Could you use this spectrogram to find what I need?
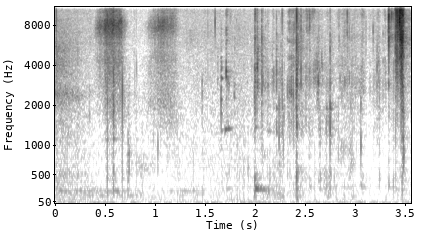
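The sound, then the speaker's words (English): Sipping of an iced tea: two short airy slurps followed by a scatter of crisp clicks and crunches, like ice shifting in a cup, with no talking. “I'm just going to take a sip here. My iced tea.”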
